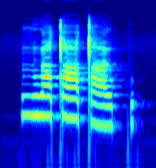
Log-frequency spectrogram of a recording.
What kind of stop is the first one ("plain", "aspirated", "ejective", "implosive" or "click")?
plain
